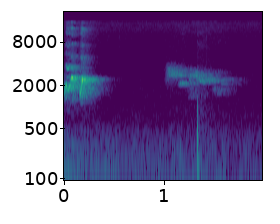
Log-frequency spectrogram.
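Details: Untrained bulbul, Naft Khaneh, opening with a loud, bubbling warbled phrase, then a softer drawn-out whistled note and a single sharp click in a quiet room.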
